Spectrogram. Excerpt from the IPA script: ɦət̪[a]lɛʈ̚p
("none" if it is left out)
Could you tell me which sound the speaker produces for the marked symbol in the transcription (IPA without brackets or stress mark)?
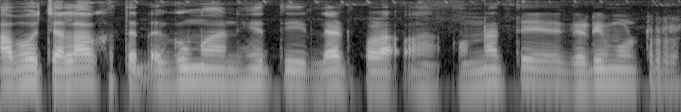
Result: i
